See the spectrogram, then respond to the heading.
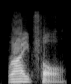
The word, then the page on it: rightful: American English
